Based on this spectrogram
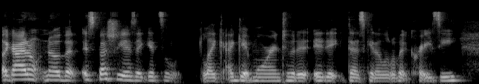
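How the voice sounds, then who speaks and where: Speaking with an American accent at a very fast pace, a woman uses a medium pitch with ordinary variation. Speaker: podcast host. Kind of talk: casual chat.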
